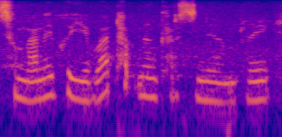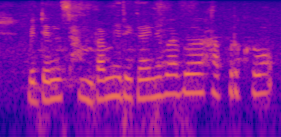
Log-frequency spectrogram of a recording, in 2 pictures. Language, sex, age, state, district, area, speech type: Bodo, female, 30-45, Assam, Chirang, urban, spontaneous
